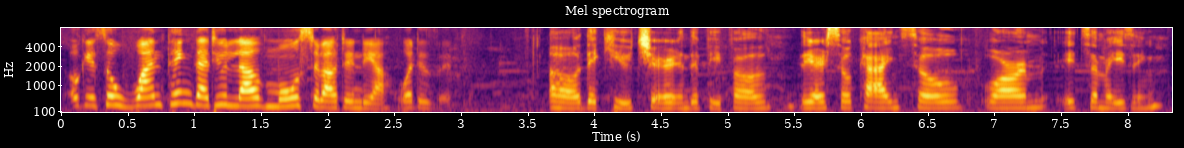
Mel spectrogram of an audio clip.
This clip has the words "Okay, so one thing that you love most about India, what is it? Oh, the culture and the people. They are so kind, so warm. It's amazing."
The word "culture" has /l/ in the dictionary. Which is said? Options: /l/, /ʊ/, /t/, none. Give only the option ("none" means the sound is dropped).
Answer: none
